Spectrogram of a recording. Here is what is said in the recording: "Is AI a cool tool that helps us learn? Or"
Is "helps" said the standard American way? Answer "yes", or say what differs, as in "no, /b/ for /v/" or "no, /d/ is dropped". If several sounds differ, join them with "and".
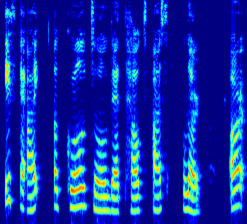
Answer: yes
